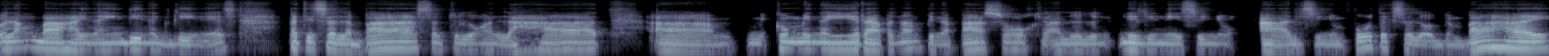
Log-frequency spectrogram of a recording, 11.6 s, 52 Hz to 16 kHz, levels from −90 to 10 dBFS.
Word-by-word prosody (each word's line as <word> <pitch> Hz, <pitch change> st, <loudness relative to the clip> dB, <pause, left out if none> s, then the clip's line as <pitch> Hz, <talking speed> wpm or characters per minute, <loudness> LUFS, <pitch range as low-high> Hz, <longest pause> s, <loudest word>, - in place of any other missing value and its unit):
walang 120 Hz, +1 st, 0 dB
bahay 105 Hz, -2 st, +5 dB
na 100 Hz, 0 st, -2 dB
hindi 105 Hz, +1 st, 0 dB
naglinis. 90 Hz, -4 st, -4 dB, 0.4 s
Pati 115 Hz, -, +1 dB
sa 110 Hz, 0 st, +5 dB
labas, 110 Hz, +6 st, +3 dB
sa -, -, -6 dB
tulungan 95 Hz, -3 st, -7 dB
lahat. 105 Hz, +4 st, +1 dB, 0.3 s
Um, 85 Hz, -1 st, -1 dB, 0.3 s
kung 115 Hz, -2 st, -1 dB
may 110 Hz, -, 0 dB
nahihirapan 105 Hz, -2 st, +2 dB
naman 115 Hz, +2 st, -4 dB
pinapasok. 105 Hz, +3 st, 0 dB
Ah, -, -, -1 dB, 0.5 s
lilinisin 95 Hz, -1 st, -3 dB
yung -, -, -19 dB, 0.2 s
aalisin 90 Hz, 0 st, +2 dB
yung 85 Hz, -, -12 dB
putik 120 Hz, 0 st, -2 dB
sa 100 Hz, -, -1 dB
loob 80 Hz, -1 st, -4 dB
ng 80 Hz, -2 st, -12 dB
bahay, 120 Hz, -3 st, +4 dB
100 Hz, 140 wpm, -27 LUFS, 95-110 Hz, 0.5 s, bahay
